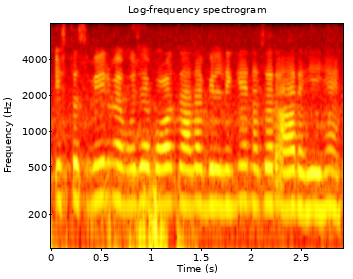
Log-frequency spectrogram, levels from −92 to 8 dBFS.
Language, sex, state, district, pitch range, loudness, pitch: Hindi, female, Chandigarh, Chandigarh, 235-255 Hz, -15 LUFS, 245 Hz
